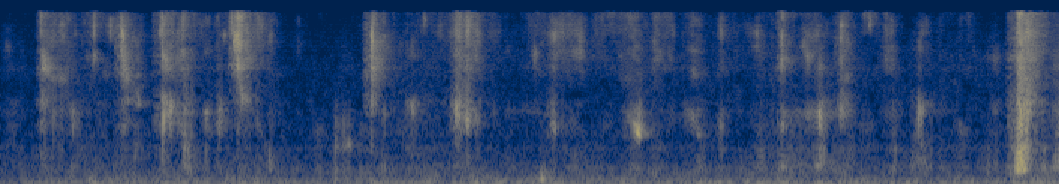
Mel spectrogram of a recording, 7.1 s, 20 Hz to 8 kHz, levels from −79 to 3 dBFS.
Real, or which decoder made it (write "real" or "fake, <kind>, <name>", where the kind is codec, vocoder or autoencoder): fake, vocoder, Vocos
